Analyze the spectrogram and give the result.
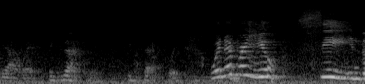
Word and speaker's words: Yahweh: Remember, the vav can be a wa. – Right. – Okay? That's why there is a Yahweh. Yahweh. Okay? Because the vav can be pronounced as wa or va.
